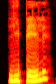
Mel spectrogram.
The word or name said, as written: LIBELLERNES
